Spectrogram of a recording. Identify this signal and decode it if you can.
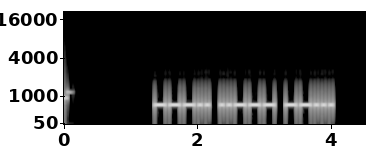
Morse code, heard as a keyed tone, about 22 wpm, 700 Hz. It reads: 827
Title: Common Cut Numbers - 3-Digit 22wpm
